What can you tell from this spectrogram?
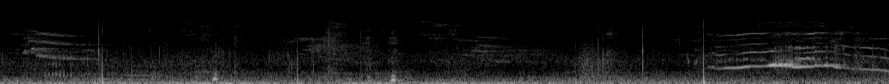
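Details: Orange stray cat being massaged and fed outside; a faint meow early on, then a louder wavering drawn-out meow near the end, with background rumble, clicks and a woman's soft voice.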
